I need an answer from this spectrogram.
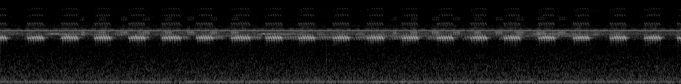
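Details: Autumn night chorus of grass insects recorded in Changnyeong, Gyeongnam, Korea, with clear high pulses repeating roughly three per second over a continuous shrill background trill and a faint low hum.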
